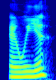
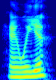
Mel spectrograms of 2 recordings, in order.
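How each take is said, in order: No difference in how they are said.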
